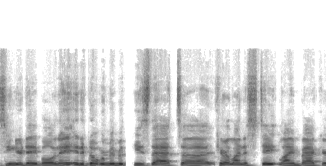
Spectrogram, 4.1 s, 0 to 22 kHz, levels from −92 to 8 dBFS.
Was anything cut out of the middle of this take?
yes; 3 cuts; at 1.1 s, 1.6 s, 2.7 s

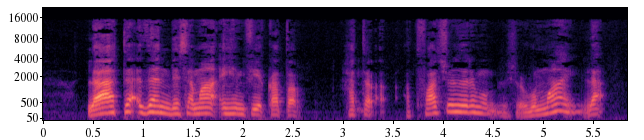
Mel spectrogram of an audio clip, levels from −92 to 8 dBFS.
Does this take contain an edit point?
no; 0 cuts

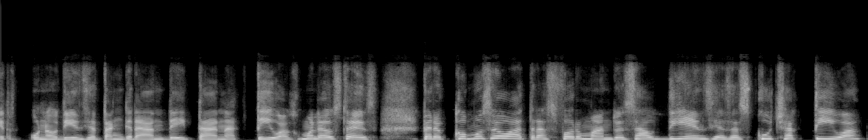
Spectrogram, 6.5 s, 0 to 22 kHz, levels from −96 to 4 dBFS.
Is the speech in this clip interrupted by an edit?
no; 0 cuts

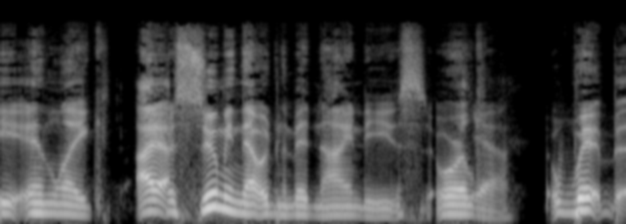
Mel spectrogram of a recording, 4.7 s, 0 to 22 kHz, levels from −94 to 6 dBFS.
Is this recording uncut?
no; 3 cuts; at 1.2 s, 2.0 s, 3.5 s

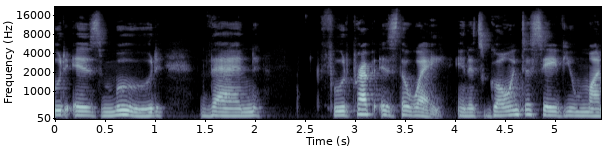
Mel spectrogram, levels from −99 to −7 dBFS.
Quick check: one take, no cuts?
yes; 0 cuts

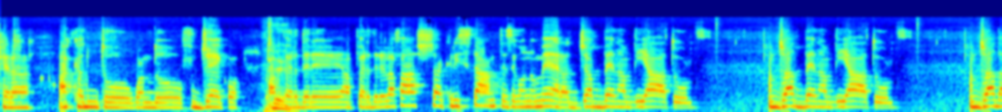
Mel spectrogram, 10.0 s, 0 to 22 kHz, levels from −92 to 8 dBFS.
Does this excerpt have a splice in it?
yes; 1 cut; at 7.9 s

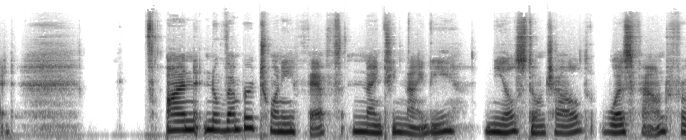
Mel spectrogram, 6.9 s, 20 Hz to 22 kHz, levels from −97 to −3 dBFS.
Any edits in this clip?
no; 0 cuts

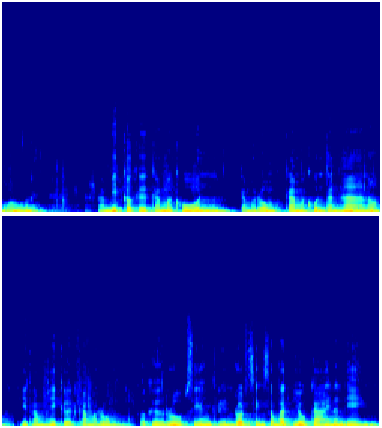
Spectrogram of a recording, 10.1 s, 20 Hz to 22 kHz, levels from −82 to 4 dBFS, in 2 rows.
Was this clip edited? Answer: yes; 3 cuts; at 3.1 s, 5.2 s, 6.8 s

